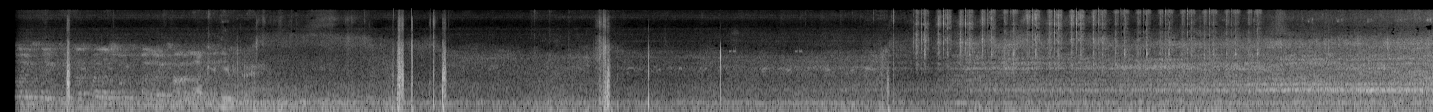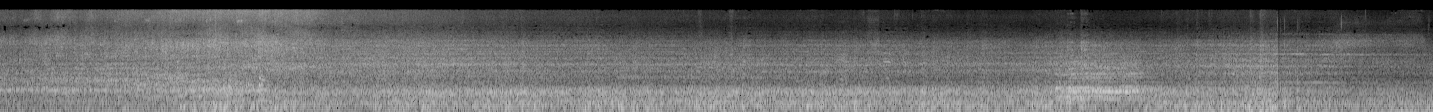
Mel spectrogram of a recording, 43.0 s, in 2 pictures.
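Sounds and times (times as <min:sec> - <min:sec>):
diesel locomotive passing: 0:00.2 - 0:42.9
steam locomotive passing: 0:11.2 - 0:42.9
short pitched horn note: 0:37.3 - 0:38.7.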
